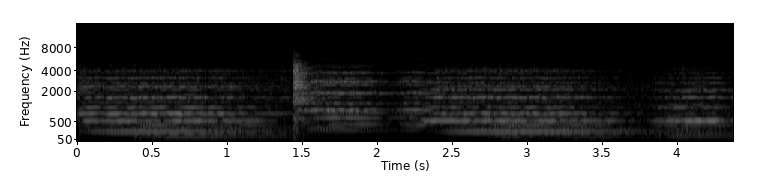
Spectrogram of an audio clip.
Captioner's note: pan clangs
